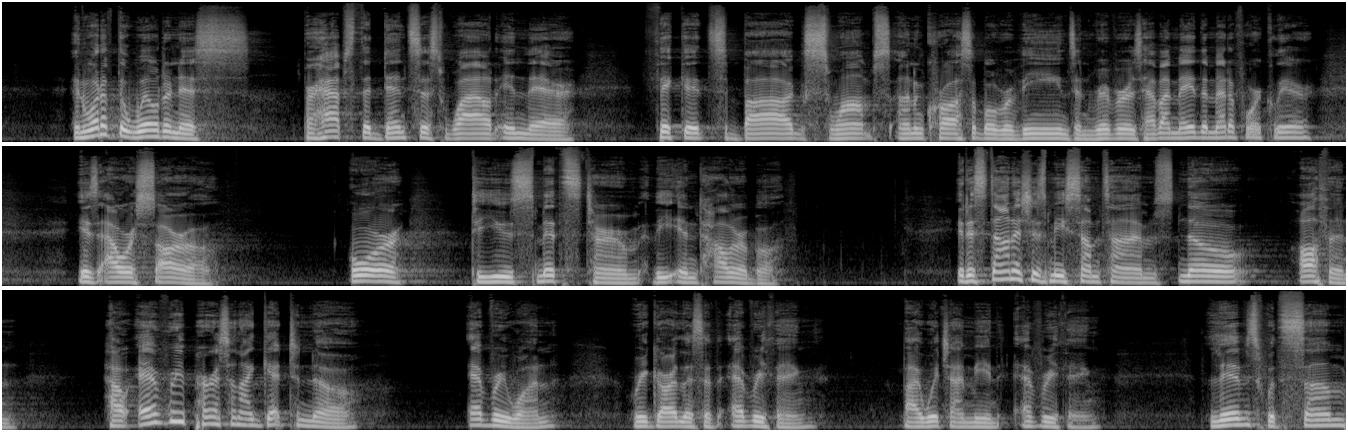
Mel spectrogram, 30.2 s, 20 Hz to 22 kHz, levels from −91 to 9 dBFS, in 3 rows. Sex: male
